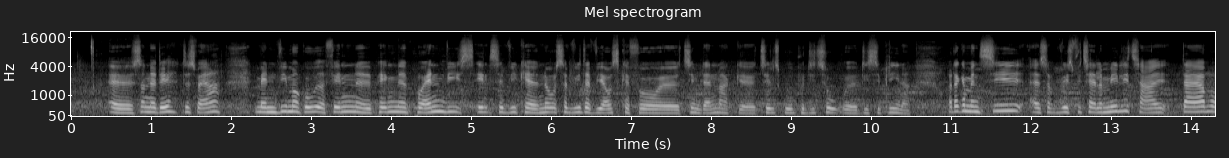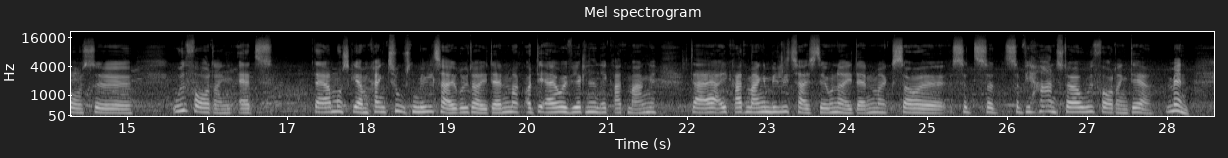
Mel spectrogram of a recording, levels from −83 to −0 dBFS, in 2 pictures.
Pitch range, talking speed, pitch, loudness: 190-225 Hz, 180 wpm, 210 Hz, -30 LUFS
